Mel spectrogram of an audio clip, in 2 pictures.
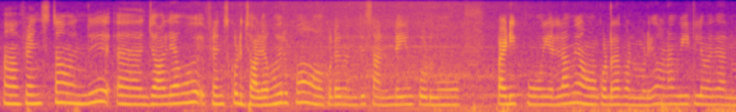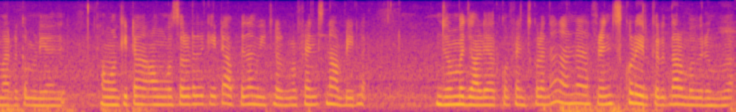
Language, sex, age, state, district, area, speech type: Tamil, female, 30-45, Tamil Nadu, Tiruvarur, rural, spontaneous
